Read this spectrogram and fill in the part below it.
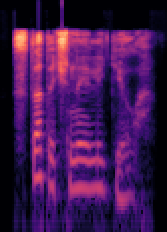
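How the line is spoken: Whisper. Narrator (Russian): говорил шепотом Обломов

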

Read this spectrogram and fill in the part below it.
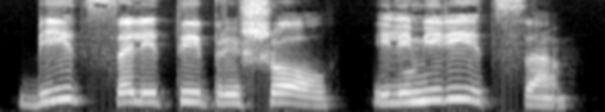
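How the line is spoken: Shout. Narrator (Russian): крикнул ему

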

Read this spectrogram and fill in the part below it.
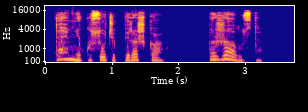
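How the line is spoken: Child whispering. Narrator (Russian): Внук прошептал

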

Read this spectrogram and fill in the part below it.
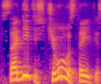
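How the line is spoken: Plain. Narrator (Russian): сказал профессор

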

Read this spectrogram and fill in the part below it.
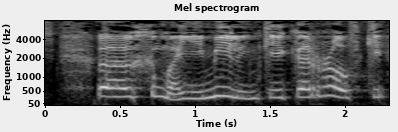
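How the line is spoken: Tender, fond exclamation. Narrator (Russian): умильно воскликнул мистер Уонка

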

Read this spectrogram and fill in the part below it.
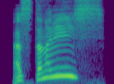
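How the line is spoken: Shrill shout. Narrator (Russian): пронзительно крикнула Беллатриса

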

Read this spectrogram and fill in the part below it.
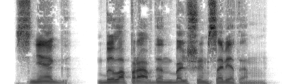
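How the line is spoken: Cold. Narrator (Russian): холодно произнес Крауч

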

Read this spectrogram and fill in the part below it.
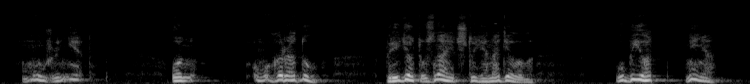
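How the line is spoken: Hoarse voice. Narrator (Russian): хриплый голос, который говорил

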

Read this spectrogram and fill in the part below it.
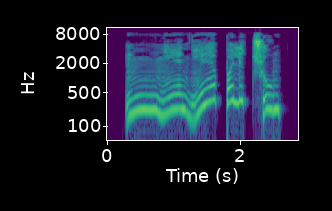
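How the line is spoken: Squeaky dragon voice. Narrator (Russian): пищал дракон

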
